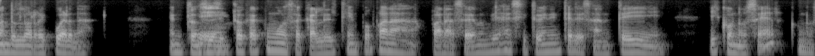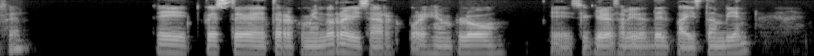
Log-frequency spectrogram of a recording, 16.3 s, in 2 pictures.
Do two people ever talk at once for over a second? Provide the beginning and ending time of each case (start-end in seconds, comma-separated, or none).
none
